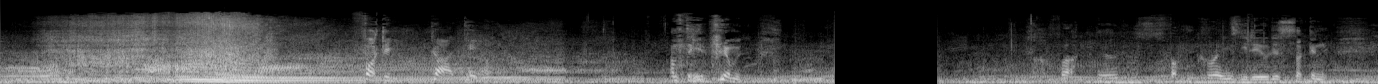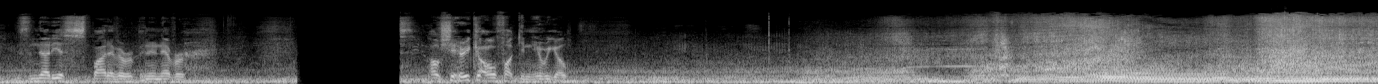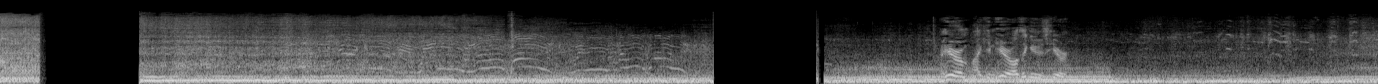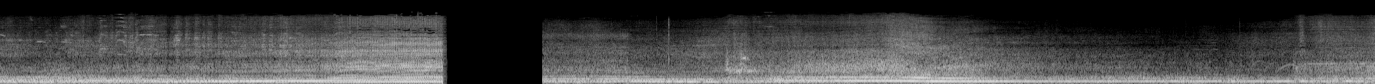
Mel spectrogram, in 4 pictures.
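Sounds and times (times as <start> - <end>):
race vehicle engine passing: 0.0 - 6.4, 29.0 - 34.6, 46.8 - 55.0
race vehicle engine at full throttle: 0.0 - 8.4, 9.4 - 16.8, 17.8 - 28.0, 29.0 - 34.7, 35.8 - 45.8, 46.8 - 55.0.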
